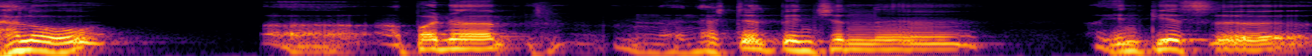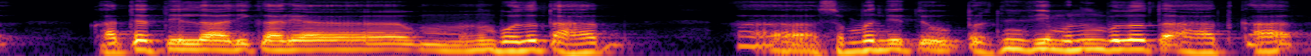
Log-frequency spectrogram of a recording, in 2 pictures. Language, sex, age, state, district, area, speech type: Marathi, male, 60+, Maharashtra, Ahmednagar, urban, spontaneous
